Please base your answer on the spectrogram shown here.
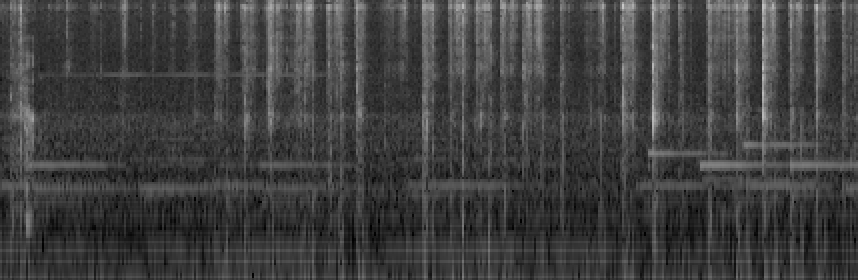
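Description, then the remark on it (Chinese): Tarot cards being shuffled during a tarot reading, with quick papery riffles and crisp flicks repeating unevenly for several seconds. The sound is fairly soft, with no talking over it. “来，一样四张塔牌、战车，哎，青蛙掉了。塔牌、战车、宝剑国王。”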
